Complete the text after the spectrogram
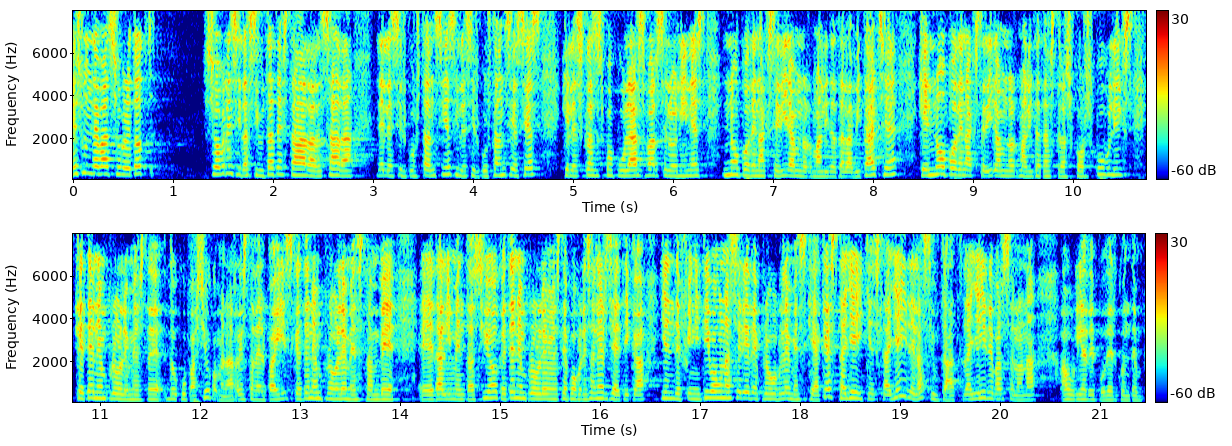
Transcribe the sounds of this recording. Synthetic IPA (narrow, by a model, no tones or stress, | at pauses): ezund̪əβ̞at̪soβɾət̪ot̪ | soβɾesilasiwt̪at̪est̪aβaβansaðaðəlesːiɾkust̪ansjezilesiɾkũst̪ansieseskəleskasespopulaɾzβaɾselonineznopɔðənaksəðiɾamnuɾmalit̪at̪alaβit̪ad͡ʒe | kənopɔðenakseðiɾamnuɾmalit̪at̪alˠst̪ɾanspɔɾspuβlikskət̪enẽmpɾuβ̞lɛmezðəd̪ukupasiokɔməlarest̪aðəlˠpaisket̪enə̃mpɾuβlɛmest̪ambed̪alimẽnt̪asioket̪enə̃mpɾuβ̞lɛmezðəpoβɾezaeneɾʒɛt̪ikaiənd̪efinit̪iβaunasɛɾieðepɾuβlɛmeskəakɛst̪aʎejkezlaʎejðəlasiwt̪at̪laʎejðəβaɾsəlona | awɾiaðəpuðɛɾkunt̪emp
